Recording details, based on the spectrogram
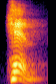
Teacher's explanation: solo se hace una oclusión del sonido un stop que ya es percibible para el oído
